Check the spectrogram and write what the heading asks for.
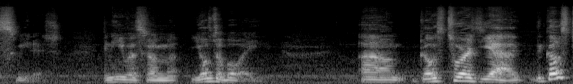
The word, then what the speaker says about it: Göteborg: Gothenburg, or what, isn't it, actually, don't you pronounce it Göteborg? I used to work for actually a company, the startup company that I worked for, the owner was Swedish, and he was from Göteborg.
